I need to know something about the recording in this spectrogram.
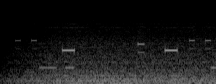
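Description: Short electronic beeps at several different pitches, some in quick pairs, over a low steady background rumble that fades in at the start.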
